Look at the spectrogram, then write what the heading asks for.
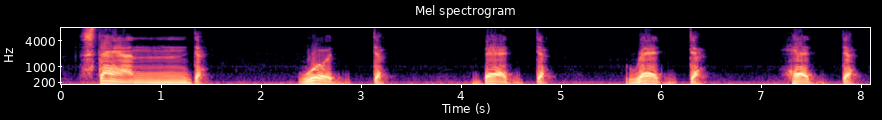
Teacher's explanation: play this D drumbeat on the springing away of the tongue from the upper gum Ridge feel a pulsation in the tongue yeah tap the drumbeat D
